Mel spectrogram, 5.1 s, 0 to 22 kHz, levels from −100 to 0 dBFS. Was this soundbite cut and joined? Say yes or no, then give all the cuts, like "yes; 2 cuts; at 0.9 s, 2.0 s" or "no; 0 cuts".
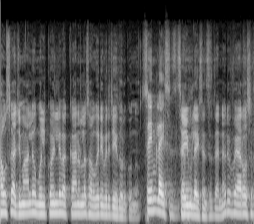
no; 0 cuts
